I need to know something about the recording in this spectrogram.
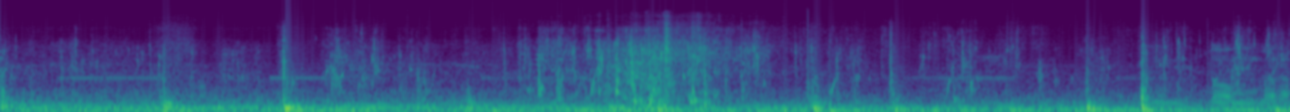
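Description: Steady low rumble of wind and water around a plastic fishing kayak, with irregular sharp clicks and knocks from handling the rod and reel. A brief rush of noise comes about three seconds in.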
